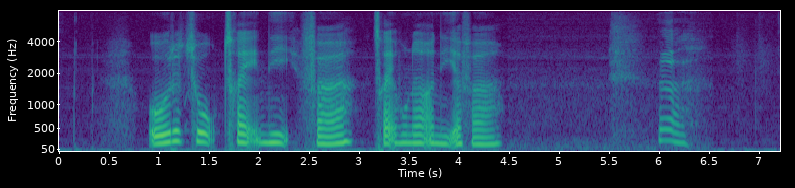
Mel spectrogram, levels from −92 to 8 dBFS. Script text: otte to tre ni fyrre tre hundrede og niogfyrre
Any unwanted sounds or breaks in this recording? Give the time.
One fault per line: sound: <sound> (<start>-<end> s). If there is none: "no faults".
sound: laugh (5.5-6.5 s)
